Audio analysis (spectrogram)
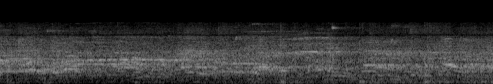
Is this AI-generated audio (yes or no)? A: no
